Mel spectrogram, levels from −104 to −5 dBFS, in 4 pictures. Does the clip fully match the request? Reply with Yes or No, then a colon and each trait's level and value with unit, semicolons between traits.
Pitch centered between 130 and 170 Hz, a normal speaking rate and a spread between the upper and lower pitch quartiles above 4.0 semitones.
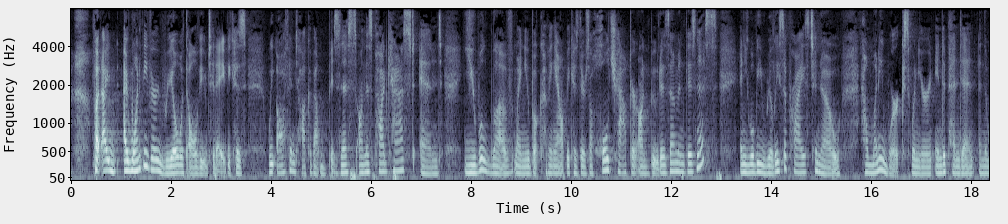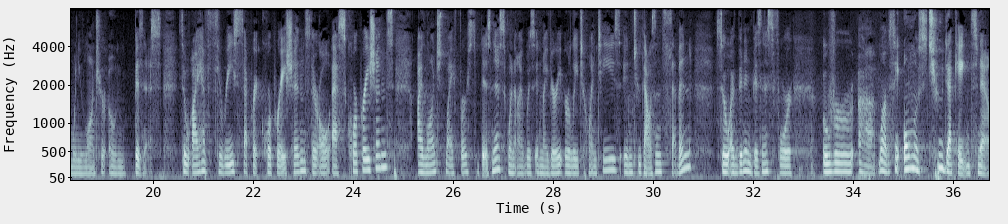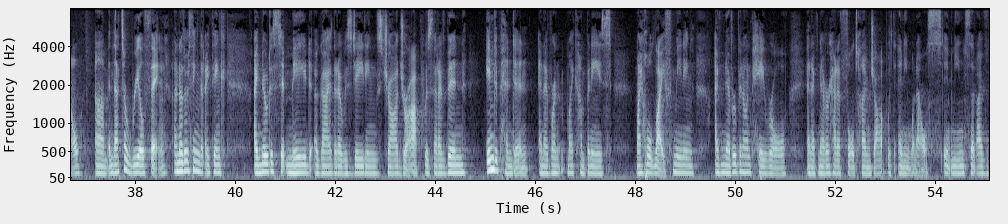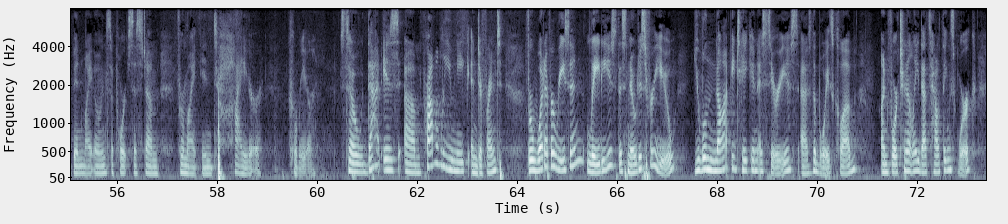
Yes: low, 135 Hz; average, 165 wpm; average, 4.8 semitones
